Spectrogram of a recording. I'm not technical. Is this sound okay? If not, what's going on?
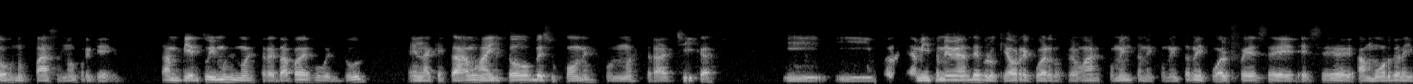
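No. Two related problems happen close together. From 8.74 to 8.78 seconds, a faint scrap of a second voice slips in. This is the other side's voice leaking through. The caller's device likely played the other person on a loudspeaker, and its echo canceller missed a bit.

Right after, from 8.78 to 9.16 seconds, the main voice suddenly drops. It gets much quieter, almost disappearing, for about 0.4 seconds. This is speech suppressed in double talk. Both people were likely talking at once, and the echo canceller turned everything down.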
